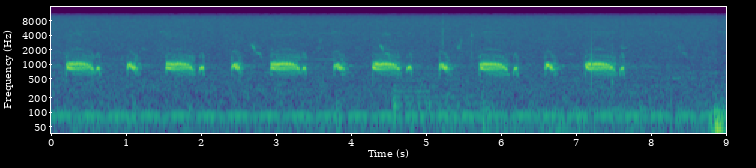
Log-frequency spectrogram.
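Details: Cape turtle dove sitting and calling on a clear winter sunrise drive, late June, Djuma game reserve, Sabi Sand, South Africa: a rhythmic, hoarse three-note cooing phrase about every second and a half, over a steady low engine rumble.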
